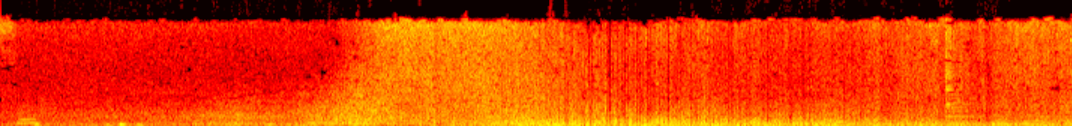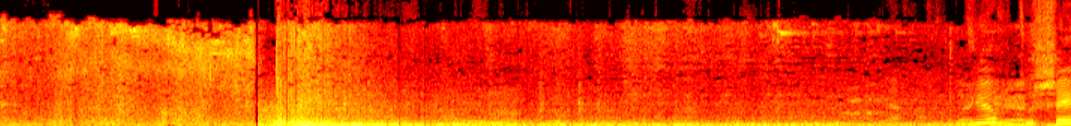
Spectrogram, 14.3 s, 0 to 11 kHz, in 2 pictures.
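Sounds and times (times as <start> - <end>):
noise: 0.0 - 14.2
loud explosive blast with lingering low rumble: 1.2 - 12.6
speech: 13.7 - 14.2.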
